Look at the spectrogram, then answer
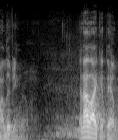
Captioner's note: audience laughs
